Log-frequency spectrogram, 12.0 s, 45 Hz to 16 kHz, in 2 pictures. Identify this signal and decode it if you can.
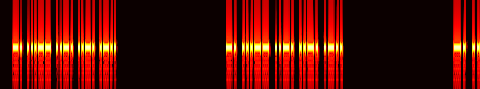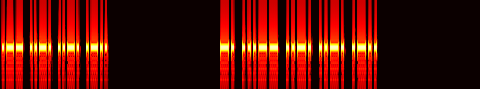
Morse code, heard as a keyed tone, about 43 wpm, 700 Hz. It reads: N3FFL N3FFL N3FFL N3FFL
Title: Speed Racing - USA 1x3 Call Signs 35wpm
